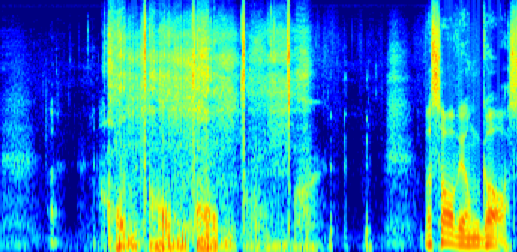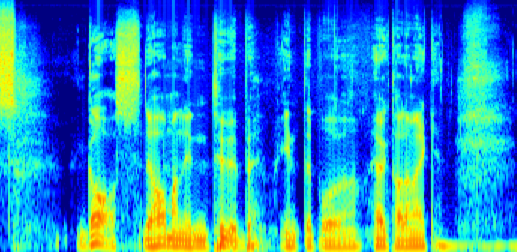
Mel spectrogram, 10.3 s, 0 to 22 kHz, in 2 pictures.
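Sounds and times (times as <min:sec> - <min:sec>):
crunchy snack sticks being chewed: 0:01.0 - 0:03.2
quiet clicks and mouth noises: 0:01.0 - 0:03.4, 0:09.1 - 0:10.3
speech: 0:04.2 - 0:10.0.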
